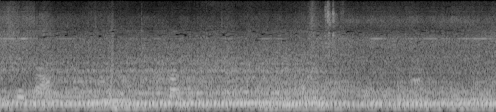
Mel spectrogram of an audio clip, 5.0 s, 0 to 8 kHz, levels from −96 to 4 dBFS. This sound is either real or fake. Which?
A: real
